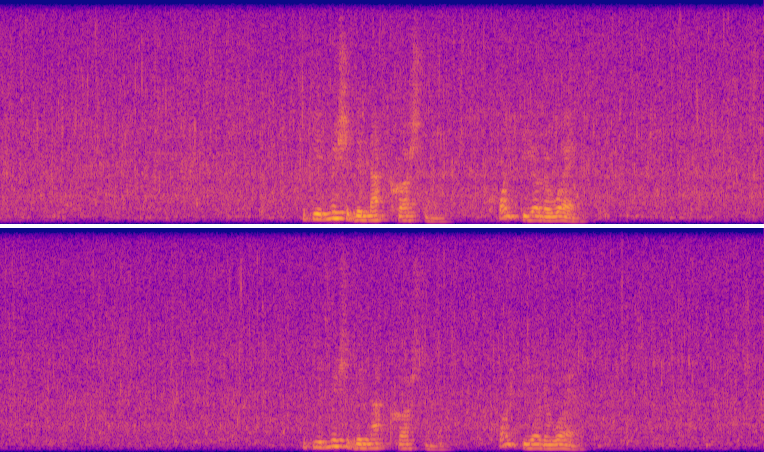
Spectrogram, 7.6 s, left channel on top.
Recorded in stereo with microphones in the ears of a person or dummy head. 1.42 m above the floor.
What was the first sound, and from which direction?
A man speaking, 70° left (ahead or behind).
